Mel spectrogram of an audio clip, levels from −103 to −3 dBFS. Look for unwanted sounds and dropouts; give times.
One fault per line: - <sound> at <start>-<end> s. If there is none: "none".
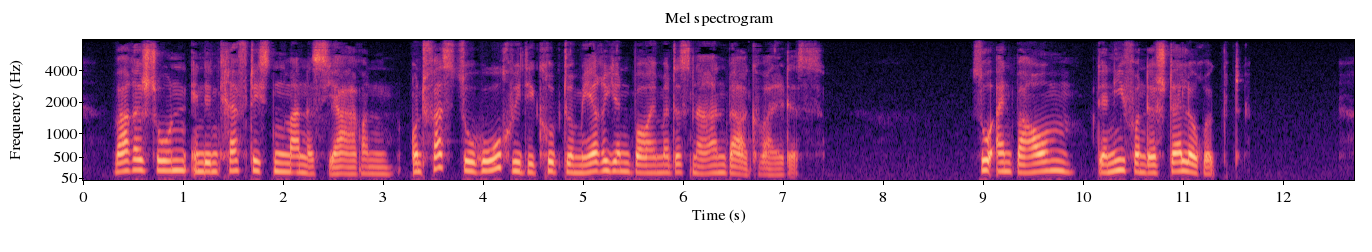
none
